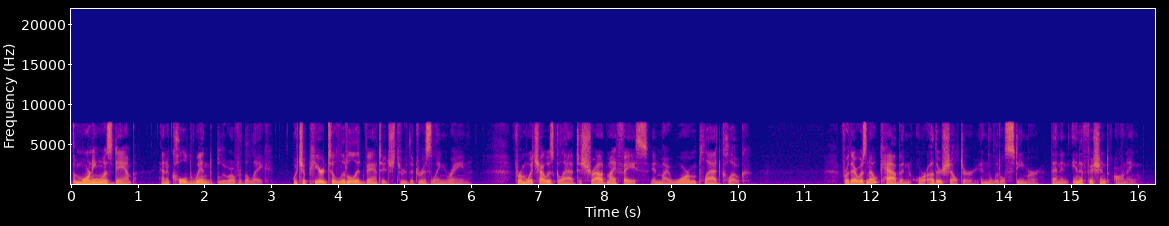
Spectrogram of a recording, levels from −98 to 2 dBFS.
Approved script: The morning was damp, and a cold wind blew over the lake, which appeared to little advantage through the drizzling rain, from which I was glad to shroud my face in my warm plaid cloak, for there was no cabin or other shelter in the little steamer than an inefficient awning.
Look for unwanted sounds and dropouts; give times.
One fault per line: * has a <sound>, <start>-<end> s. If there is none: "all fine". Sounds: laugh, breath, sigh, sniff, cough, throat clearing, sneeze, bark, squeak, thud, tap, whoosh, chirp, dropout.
all fine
